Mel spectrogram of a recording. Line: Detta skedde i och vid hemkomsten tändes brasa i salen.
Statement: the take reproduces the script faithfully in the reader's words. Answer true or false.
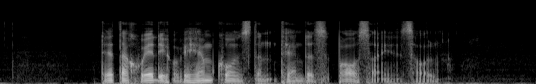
true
